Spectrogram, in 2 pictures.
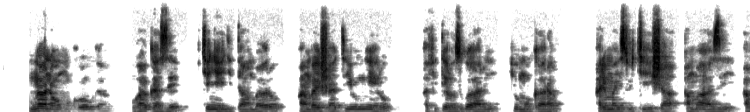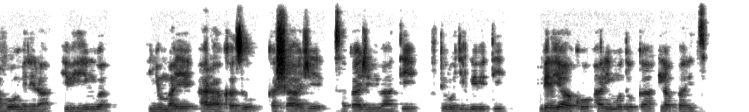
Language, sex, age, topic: Kinyarwanda, male, 25-35, agriculture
